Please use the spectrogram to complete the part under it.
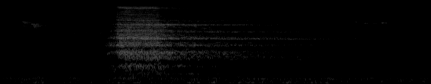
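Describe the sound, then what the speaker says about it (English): A single breath pushed out through the mouth, a soft close whoosh that swells quickly and then trails away slowly, alone in a quiet room. "I begin by exhaling all the air out of your lungs, out of your mouth."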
